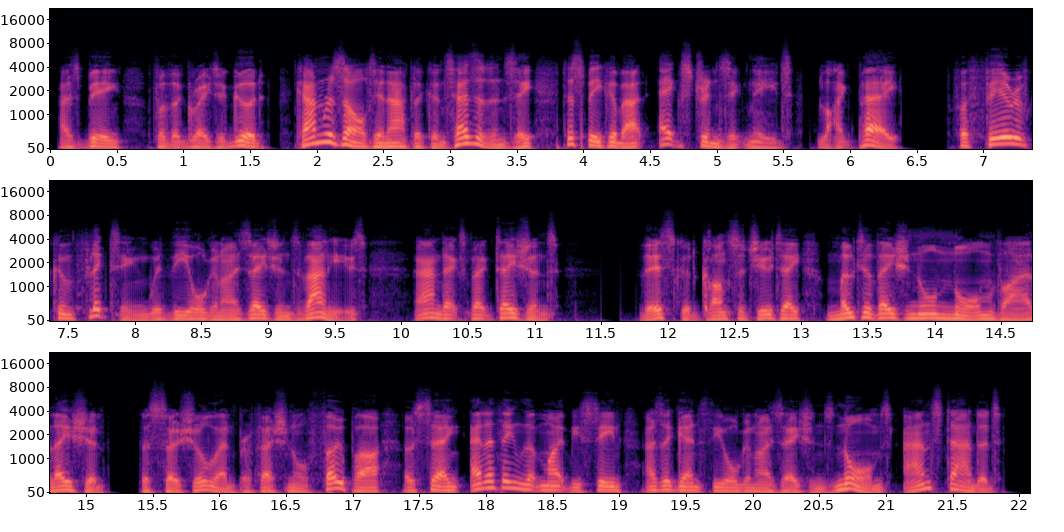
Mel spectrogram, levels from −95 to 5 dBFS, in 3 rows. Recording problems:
muffled; slightly; fading above 4 kHz

